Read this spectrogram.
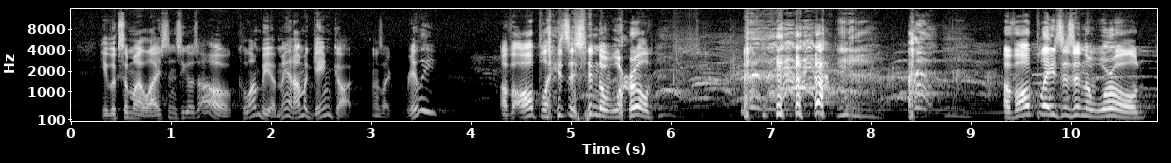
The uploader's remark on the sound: This sermon is from our EPIC retreat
